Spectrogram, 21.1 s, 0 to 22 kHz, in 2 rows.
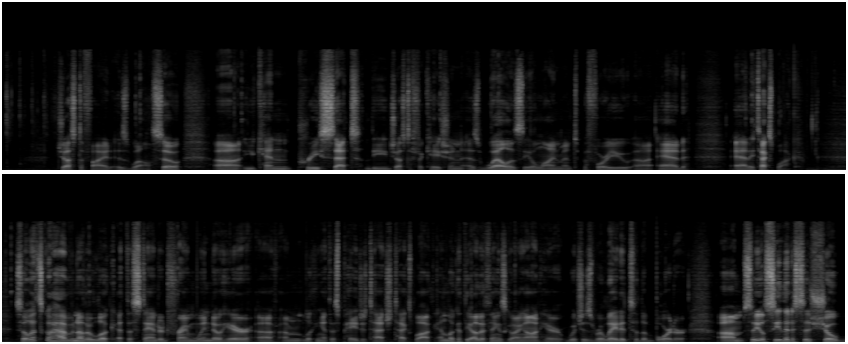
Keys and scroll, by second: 0.0-1.0 typing.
